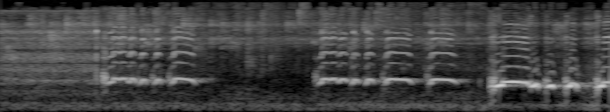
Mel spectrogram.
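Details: Local zebra dove with a loud voice, used to lure other doves into singing: three quick cooing phrases, two even rolling trills, then a louder, choppy stuttered coo.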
